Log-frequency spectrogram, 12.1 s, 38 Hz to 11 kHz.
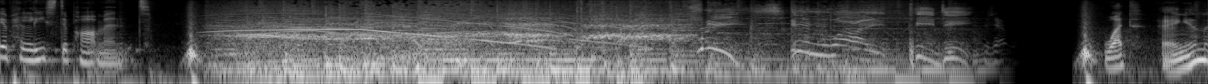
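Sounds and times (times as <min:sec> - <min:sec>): tyres squealing: 0:02.1 - 0:07.1.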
